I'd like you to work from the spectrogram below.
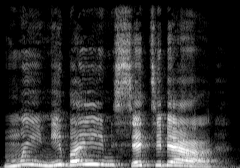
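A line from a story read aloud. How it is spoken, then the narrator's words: Shouting. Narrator (Russian): закричал он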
